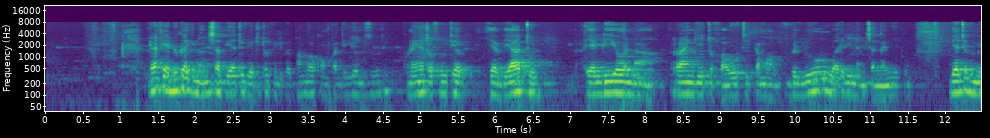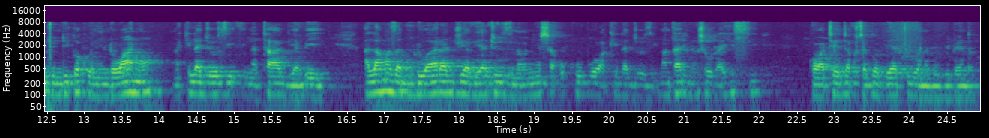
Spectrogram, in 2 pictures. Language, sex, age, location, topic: Swahili, male, 18-24, Nairobi, finance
